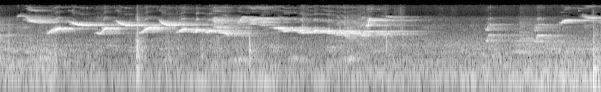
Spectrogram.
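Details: Tledekan gunung, also known as sulingan, singing clearly and loudly: quick chains of whistled notes, each slurred downward, packed closely, then a quieter spell with a few scattered notes.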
